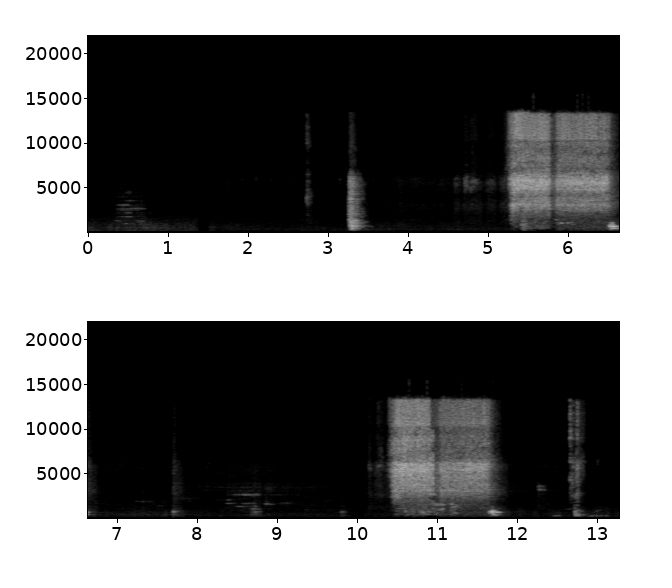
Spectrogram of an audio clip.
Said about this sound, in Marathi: एक शिट्टी याची करून घ्यायची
